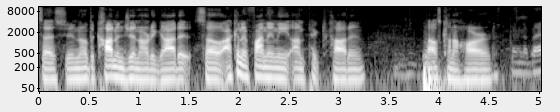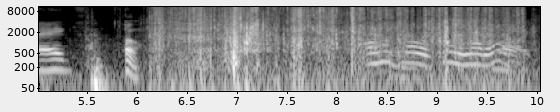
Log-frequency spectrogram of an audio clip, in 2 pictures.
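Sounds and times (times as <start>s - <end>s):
plastic bag crinkling: 5.9s - 10.0s.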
